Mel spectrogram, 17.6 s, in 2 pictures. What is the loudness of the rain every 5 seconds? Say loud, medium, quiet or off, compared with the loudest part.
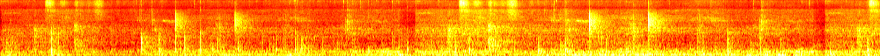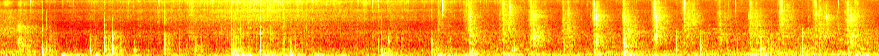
medium, loud, loud, medium.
